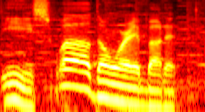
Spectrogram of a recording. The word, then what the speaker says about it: Ys: Now you might be wondering, how on earth are the letters Y and S pronounced East?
